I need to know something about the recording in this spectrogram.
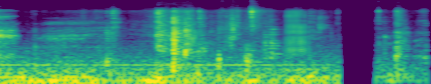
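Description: Faint scraping and a few light knocks from handling, over a low steady hum; the sound cuts off abruptly near the end.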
